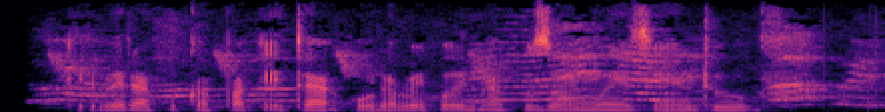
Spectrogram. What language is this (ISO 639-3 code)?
lug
